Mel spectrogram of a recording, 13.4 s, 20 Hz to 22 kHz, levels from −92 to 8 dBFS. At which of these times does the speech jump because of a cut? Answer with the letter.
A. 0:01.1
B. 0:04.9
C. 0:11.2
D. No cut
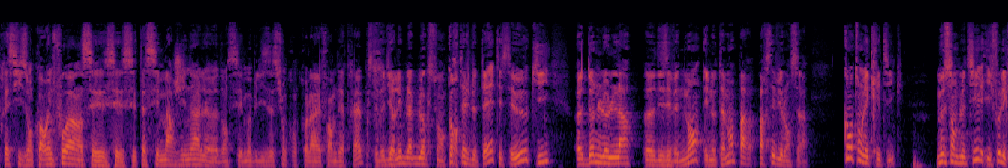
B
